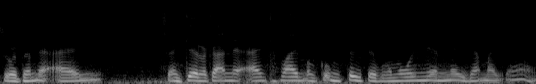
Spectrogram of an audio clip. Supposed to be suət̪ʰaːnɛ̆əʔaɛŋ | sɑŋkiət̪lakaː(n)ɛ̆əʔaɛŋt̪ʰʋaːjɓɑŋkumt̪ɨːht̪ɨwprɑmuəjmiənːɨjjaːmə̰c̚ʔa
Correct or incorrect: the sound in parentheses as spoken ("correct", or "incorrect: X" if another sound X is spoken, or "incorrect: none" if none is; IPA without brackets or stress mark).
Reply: correct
